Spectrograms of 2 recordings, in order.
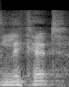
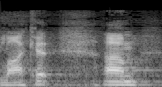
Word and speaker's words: Likert: Likert scale it is Likert I looked it up I'm and heard him pronounce his own name it's liket not like it so if it's a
